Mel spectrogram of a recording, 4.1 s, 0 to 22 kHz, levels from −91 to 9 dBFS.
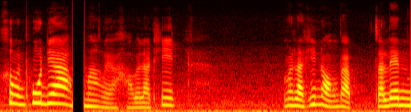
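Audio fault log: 0.73–0.85 s, playback stall: the speech cuts out mid-flow and leaves about 120 ms of dead silence before the sound resumes. It picks up again rather than simply fading, so the gap reads as an interruption in delivery, not a pause in speaking. The likely cause is the player running short of buffered data, or its output thread being held up, so nothing reached the output until it recovered.
0.85–1.65 s, time-compressed catch-up: straight after the gap the speech runs hurried, about 1.15 times normal speed, yet the pitch stays where it was. To work off the backlog left by the stall, the player is trimming out short slices of audio and cross-fading across the joins. That shortens the timeline without resampling, which is why the pace rises while the pitch does not.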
